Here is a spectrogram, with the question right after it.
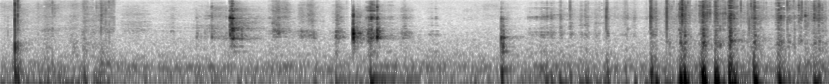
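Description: A hand-held solid Johnson's baby soap bar with a gold coating and a white core is shaved by a metal blade, which peels off the coating and the soap beneath. Short, dry scraping and crisp snipping sounds come in scattered bursts, sparse at first and then denser and louder toward the end. The strokes are bright with a low thud under some of them.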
